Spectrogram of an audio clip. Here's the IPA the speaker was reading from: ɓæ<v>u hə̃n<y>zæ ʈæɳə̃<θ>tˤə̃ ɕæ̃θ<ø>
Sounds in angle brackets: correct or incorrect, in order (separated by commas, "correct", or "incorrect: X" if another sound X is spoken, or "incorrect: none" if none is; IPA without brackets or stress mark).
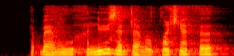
correct, correct, incorrect: none, incorrect: ə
